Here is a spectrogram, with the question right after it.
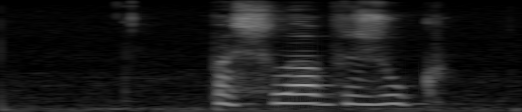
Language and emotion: Russian, angry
